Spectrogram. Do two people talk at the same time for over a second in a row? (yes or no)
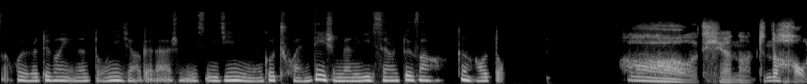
no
